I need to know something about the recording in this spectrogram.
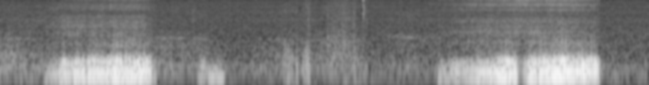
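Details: A sleeping female dachshund dog: two long, rattling, buzzing breaths separated by quiet pauses; snoring.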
